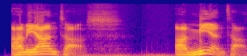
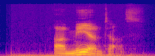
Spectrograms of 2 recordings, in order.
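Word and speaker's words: ἀμίαντος: 13:4 is he koite amiantos, excuse me, amiantos. Put the emphasis on the wrong syllable.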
